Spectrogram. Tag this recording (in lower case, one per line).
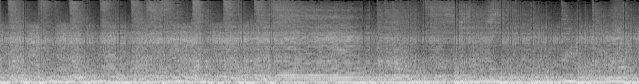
music
rock music
heavy metal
